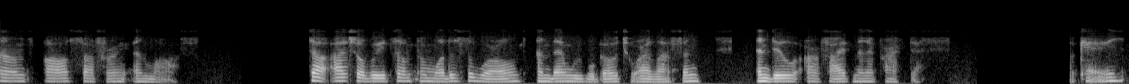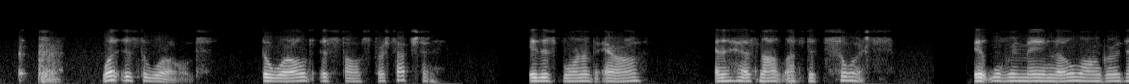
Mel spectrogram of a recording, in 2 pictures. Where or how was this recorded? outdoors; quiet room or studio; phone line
phone line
